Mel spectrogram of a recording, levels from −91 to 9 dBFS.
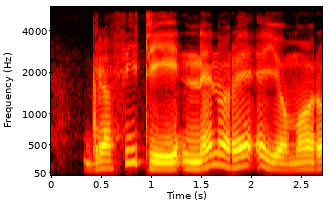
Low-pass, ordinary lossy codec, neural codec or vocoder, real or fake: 5.4 kHz; none; none; real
